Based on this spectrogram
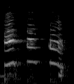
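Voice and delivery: squeaky high imitated laugh; imitating her laugh. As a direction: mimic the friend's wheezy laugh. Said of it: "she goes".

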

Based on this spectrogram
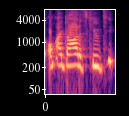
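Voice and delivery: high, loud fake gasp of joy; mock excited fan. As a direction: gush like a starstruck viewer. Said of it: "sees Q T and goes".

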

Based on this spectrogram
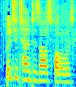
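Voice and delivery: ordinary delivery

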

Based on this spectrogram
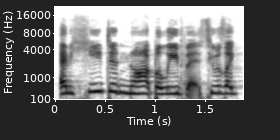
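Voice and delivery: ordinary talk, nothing marked

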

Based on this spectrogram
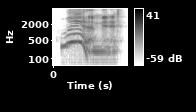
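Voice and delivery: high-pitched halt to a spiralling thought; self-interruption. Retold or imitated. Speaker stopping their own self-doubt, sudden high-pitched halt. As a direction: pull yourself up short, pitch jumping high.

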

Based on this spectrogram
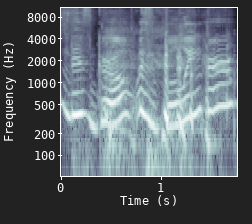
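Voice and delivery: giggling through it; half laughing while telling. Real, not acted. Tells story while laughing.

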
